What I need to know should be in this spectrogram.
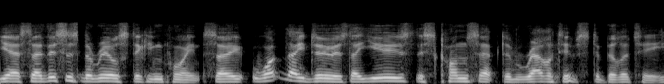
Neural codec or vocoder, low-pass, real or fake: vocoder, 44.1 kHz, 128 mel bands, Pupu-Vocoder; 7.2 kHz; fake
